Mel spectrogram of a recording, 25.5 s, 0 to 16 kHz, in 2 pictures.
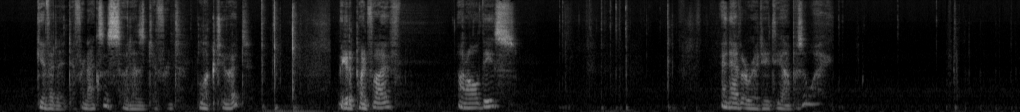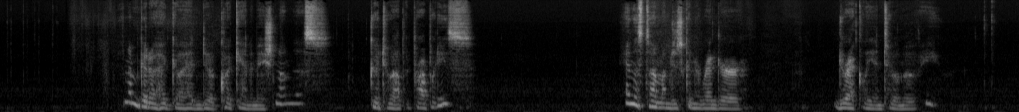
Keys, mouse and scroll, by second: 0.3-0.8 scroll up 5, 0.8-3.7 drag, 7.0-8.3 drag, 10.5 click, 11.2 click, 12.1 Left, 12.2 Left, 12.4 Left, 12.6 Left, 12.8 Left, 13.0 Left, 13.2 Left, 13.4 Left, 18.5 click, 25.1-25.4 drag.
